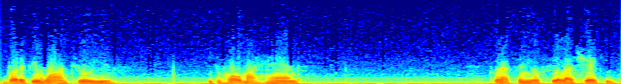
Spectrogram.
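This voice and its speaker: An American actor playing a brisk but tender man in a 1950s radio drama. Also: low-pitched, fairly even intonation. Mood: gentle, teasing. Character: Mark, brisk, tender man rescuing a hurt dog. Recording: old radio broadcast, narrow band, very noisy.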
